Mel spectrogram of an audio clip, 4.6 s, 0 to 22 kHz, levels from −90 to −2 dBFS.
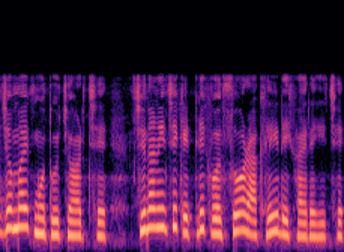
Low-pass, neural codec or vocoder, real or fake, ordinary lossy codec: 7.2 kHz; none; real; none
